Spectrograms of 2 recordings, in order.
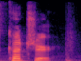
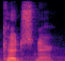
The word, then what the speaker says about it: Kutcher: sorry i'm so dumb his last name is kutcher not kushner am smart maybe he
